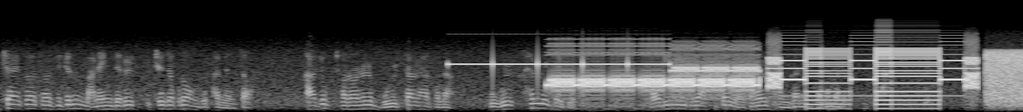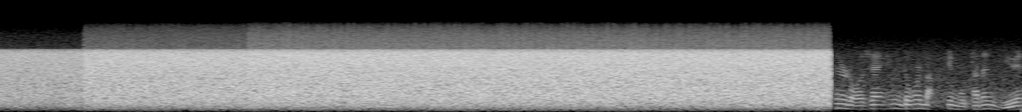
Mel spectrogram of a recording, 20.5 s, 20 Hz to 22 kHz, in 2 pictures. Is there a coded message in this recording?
Yes: dial-up modem handshake (V.34 or later) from 4.5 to 18.5 s, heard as a whistle, warbles, then hiss.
